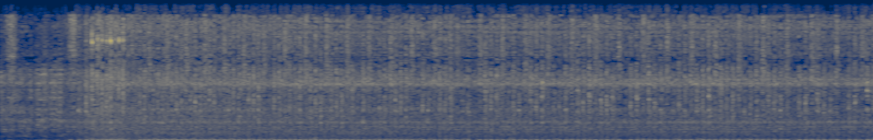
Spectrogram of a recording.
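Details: VW Beetle air-cooled engine after distributor timing set with timing light on the pulley mark: fires after short crank and runs at steady, even idle with no misses or knocks; normal, healthy running.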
